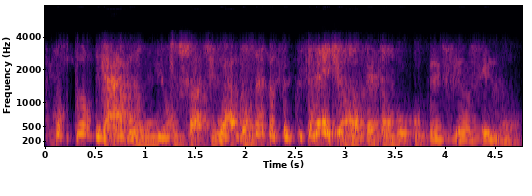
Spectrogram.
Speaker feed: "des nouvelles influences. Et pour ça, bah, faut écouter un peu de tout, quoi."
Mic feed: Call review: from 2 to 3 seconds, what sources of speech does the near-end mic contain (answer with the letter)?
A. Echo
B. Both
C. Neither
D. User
B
